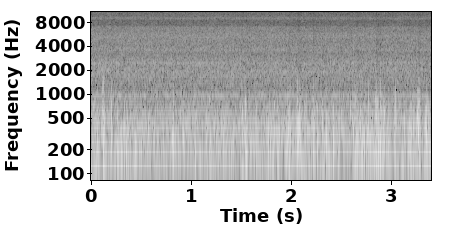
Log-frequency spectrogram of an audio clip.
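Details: 2008 BMW 328xi E90 with A/C on full: steady, even idle under strong A/C fan, no dips or kicks as compressor loads; rough idle that worsened with A/C now fixed.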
